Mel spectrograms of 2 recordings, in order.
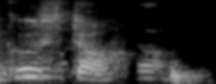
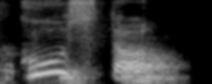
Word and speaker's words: gustó: La pronunciación otra vez, ¿sí? El énfasis. No es gusto. No me Gustó. gustó. No me gustó. Gustó. Eso es.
